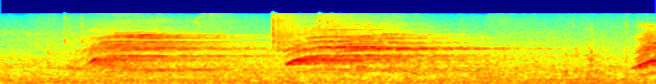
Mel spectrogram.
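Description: Two long, high-pitched kiai shouts from naginata kata performers, each rising in pitch and then held for about a second. A sharp knock comes just before the second shout.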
